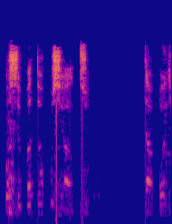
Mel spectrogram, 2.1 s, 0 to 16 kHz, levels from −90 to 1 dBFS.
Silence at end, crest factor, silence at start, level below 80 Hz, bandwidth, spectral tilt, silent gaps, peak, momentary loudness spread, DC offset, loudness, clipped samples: 0 s; 22 dB; 0.1 s; -80 dBFS; 8.4 kHz; 3.5 dB/octave; 0.43-0.47 s, 0.56-0.63 s, 0.93-1.00 s, 1.28-1.81 s, 1.93-1.98 s; -12 dBFS; 19 LU; under 0.1%; -28 LUFS; under 0.1%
